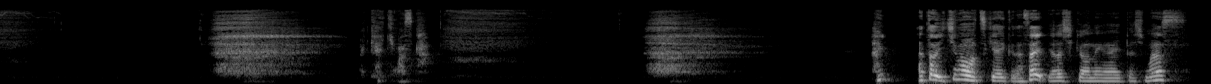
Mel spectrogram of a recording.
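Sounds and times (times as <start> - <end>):
deep breathing during a stretch break: 2.0 - 3.6, 4.4 - 5.7, 6.4 - 8.0
speech: 3.9 - 4.4, 8.8 - 11.9.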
